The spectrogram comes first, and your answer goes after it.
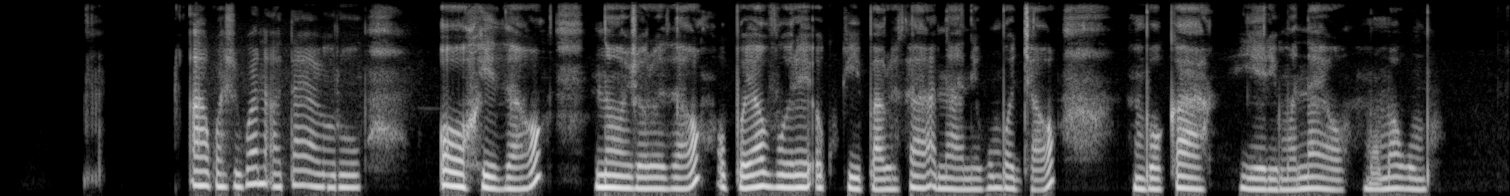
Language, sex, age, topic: Oshiwambo, female, 25-35, agriculture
